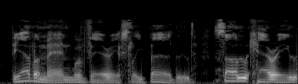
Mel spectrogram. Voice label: Phonation SL Resynthesis; VowelBender; Source Formant examples

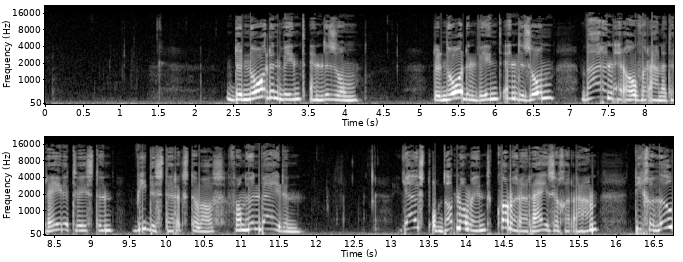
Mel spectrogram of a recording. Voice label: Pulse Burg Resynthesis, North Wind and the Sun; VowelBender

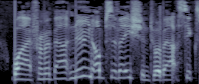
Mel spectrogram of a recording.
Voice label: DePulse Robust Resynthesis; VowelBender; Source Formant examples

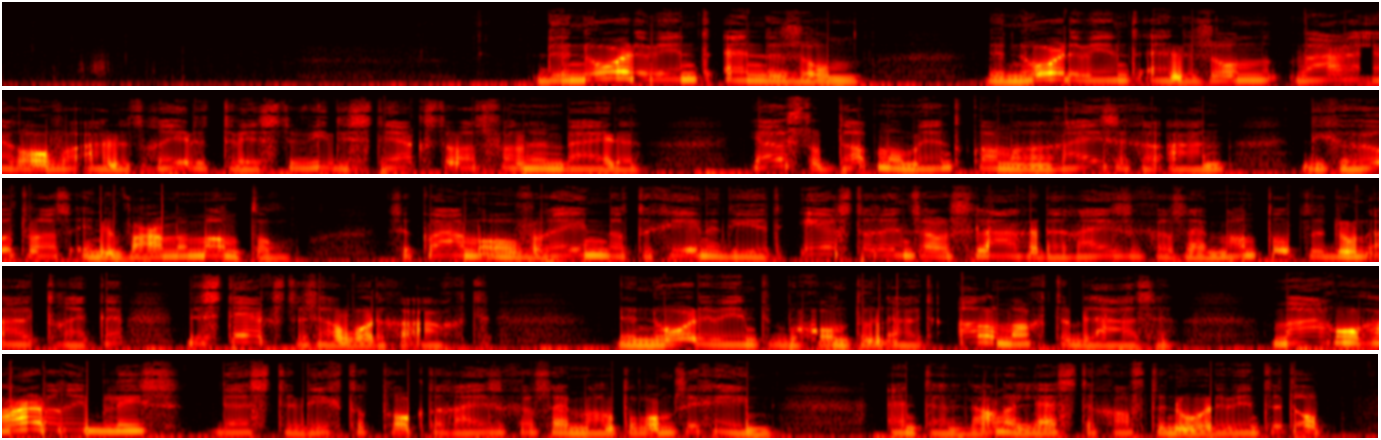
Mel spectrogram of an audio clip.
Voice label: Pulse Burg Resynthesis, North Wind and the Sun

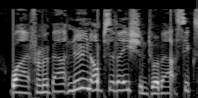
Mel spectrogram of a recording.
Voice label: Phonation Robust Resynthesis; VowelBender; Source Formant examples

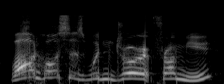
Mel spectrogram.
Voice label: LPC Burg Resynthesis

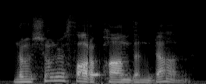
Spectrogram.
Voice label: LPC Burg Resynthesis; VowelBender; Parallel Audiobook Corpus Treasure

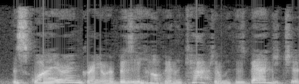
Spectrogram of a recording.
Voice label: LPC Burg Resynthesis

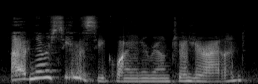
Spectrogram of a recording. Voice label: LPC Burg Resynthesis; VowelBender; Parallel Audiobook Corpus Treasure

